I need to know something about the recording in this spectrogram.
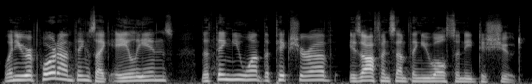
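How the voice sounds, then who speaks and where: A man speaking as an interview guest, an audio drama creator with deadpan joking. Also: high-pitched, fairly quick, smooth, no echo, clean studio sound. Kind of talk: interview conversation.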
